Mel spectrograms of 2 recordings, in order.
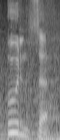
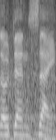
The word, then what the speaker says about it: Odense: much for telling me how to pronounce this city how am I doing here uder good listen it's better than the American guy who says odense anyway we have got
